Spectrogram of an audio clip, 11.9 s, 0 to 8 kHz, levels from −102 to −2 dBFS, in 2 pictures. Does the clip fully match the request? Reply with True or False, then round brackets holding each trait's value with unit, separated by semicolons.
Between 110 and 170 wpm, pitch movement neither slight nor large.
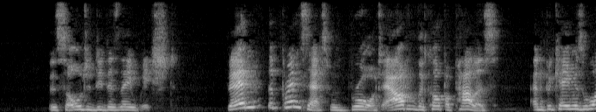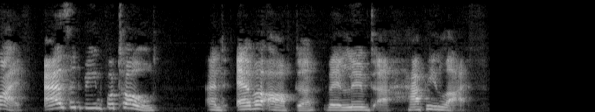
False (160 wpm; 7.0 semitones)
